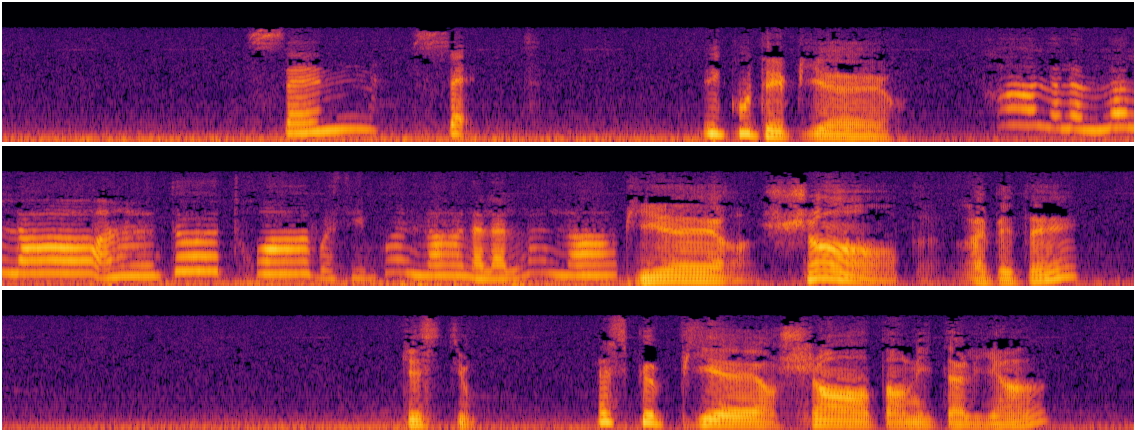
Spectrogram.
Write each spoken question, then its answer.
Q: Est-ce que Pierre chante en italien?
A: Non, Pierre ne chante pas en italien.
